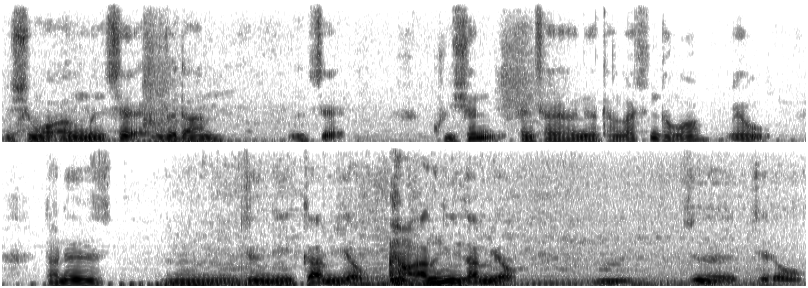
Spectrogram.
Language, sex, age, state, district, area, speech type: Bodo, male, 45-60, Assam, Chirang, rural, spontaneous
